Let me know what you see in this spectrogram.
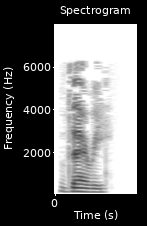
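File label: "very", British English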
